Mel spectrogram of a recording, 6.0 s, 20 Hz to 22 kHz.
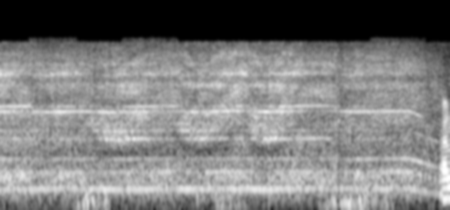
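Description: Hoover Handy Plus 6-volt cordless handheld vacuum cleaner running steadily with a high motor whine and suction hiss as its nozzle is worked over a fabric chair seat. Near the end it is switched off and the whine falls away.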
